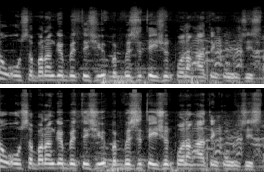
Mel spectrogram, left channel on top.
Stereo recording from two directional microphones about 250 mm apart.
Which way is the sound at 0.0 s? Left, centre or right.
Right.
